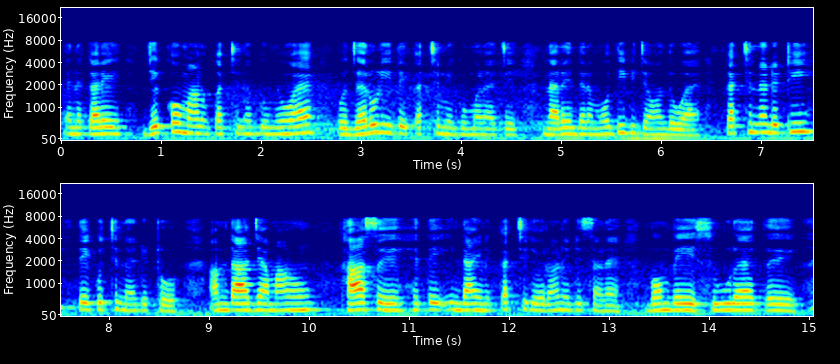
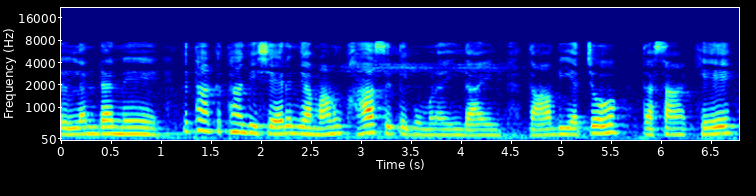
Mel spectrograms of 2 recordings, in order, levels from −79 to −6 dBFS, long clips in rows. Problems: constant background noise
